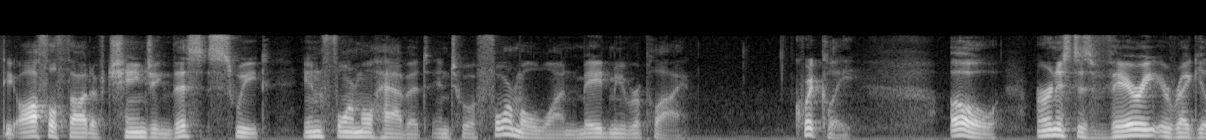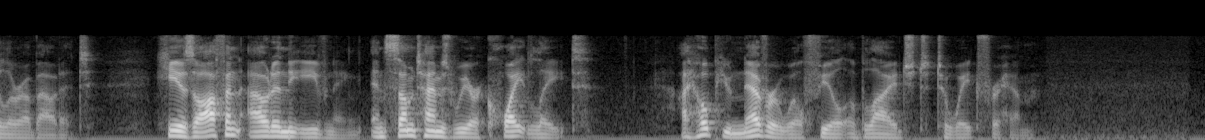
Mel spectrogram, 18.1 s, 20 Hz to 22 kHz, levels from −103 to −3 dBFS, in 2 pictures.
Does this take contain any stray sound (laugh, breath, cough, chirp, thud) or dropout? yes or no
no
